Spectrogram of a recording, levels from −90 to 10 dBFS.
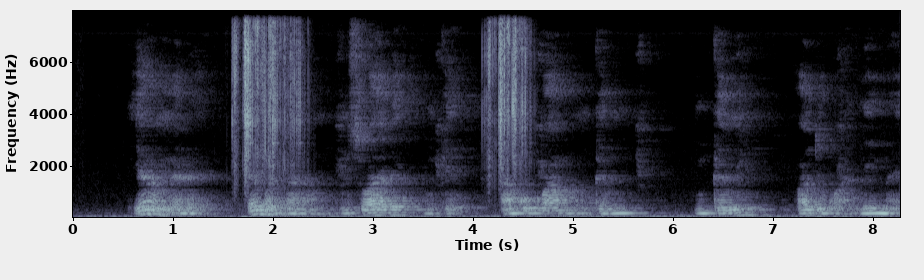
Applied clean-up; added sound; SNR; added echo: none; Rattle; 5 dB; reverberation time 0.8 s.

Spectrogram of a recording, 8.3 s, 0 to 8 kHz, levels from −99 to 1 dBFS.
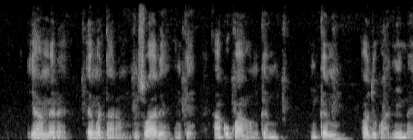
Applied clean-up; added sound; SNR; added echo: none; none; none; none.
